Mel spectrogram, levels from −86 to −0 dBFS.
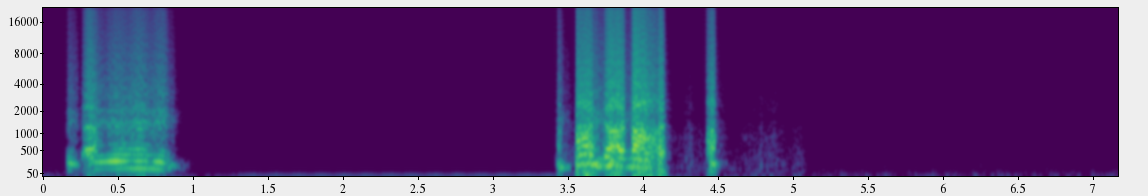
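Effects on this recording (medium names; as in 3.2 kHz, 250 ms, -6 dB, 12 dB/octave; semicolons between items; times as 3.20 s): tremolo triangle 6.6 Hz, depth 50%; aliases and images of a low sample rate 1.7 kHz, jitter 20%; a shimmering, thickened sound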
